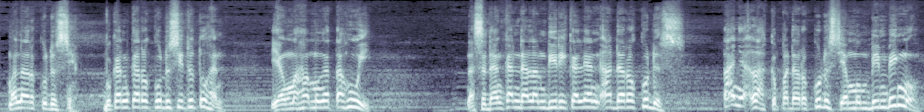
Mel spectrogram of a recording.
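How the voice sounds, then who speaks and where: A man debating religion as a preacher, pressing with rhetorical questions and swinging from low murmurs to loud emphasis. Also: expressive, a little fast, soft background music.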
